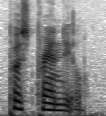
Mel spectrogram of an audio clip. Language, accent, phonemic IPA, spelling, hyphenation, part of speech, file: English, General American, /ˌpoʊs(t)ˈpɹæn.di.əl/, postprandial, post‧prand‧ial, adjective, En-us-postprandial.ogg
- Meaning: After a meal, especially after dinner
